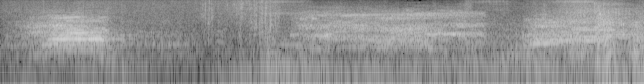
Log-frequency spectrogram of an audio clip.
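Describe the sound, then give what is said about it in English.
Banshee creature screams from the film Avatar, made from young swan hisses, heavy horse breathing and reptile hisses, in three loud bursts: a wailing, tonal cry, then a long rough hissing roar, then another piercing wail, all layered over breathy, animal-like hisses. “The Banshees' screams sound very alien, but it turns out they're composed of the hisses of young swans, the heavy breathing of horses, and various reptile hisses.”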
